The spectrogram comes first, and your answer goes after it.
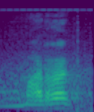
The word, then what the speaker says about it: مرق: ہیں، جس کو آپ مرق کہو، عربی کا لفظ مرق ہے، وہ میم را قاف، اکثر عرب تلفظ میں قاف کو گاو گاو گاو کے جیسا، خل کو گل کے جیسا استعمال کرتے ہیں، مرق کہو، خالص گوشت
